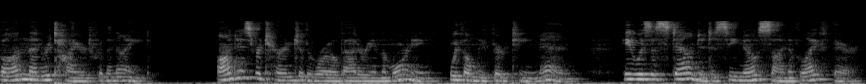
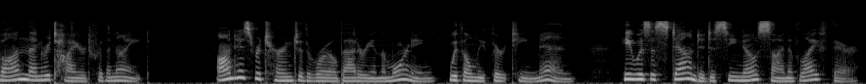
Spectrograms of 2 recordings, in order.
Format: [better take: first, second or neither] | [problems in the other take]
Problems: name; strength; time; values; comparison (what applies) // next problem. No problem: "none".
second | room echo; dies away in 0.3 s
